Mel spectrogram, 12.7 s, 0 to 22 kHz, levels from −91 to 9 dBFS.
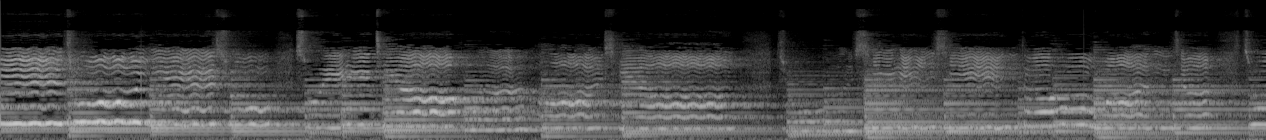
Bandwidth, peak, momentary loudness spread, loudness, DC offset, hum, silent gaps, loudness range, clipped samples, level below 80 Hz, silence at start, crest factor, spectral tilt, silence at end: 9 kHz; -6 dBFS; 13 LU; -24 LUFS; under 0.1%; none; none; 7 LU; under 0.1%; -56 dBFS; 0 s; 18 dB; -5 dB/octave; 0 s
